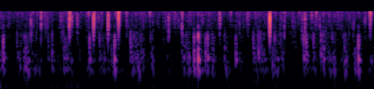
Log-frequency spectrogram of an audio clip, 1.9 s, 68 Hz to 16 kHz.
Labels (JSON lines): {"label": "biophony, sea urchins (Echinidae)", "recorder": "SoundTrap 600 or HydroMoth"}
